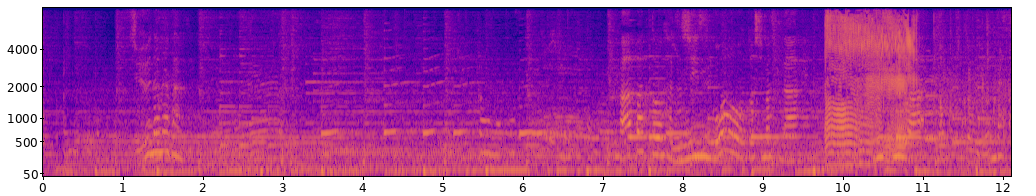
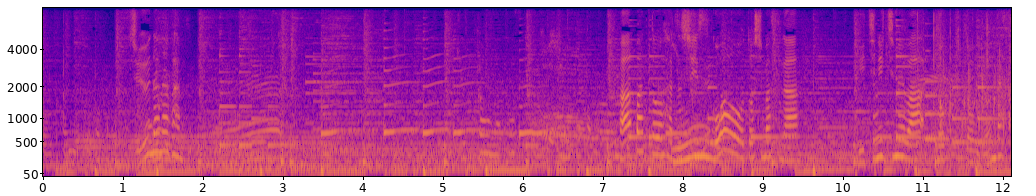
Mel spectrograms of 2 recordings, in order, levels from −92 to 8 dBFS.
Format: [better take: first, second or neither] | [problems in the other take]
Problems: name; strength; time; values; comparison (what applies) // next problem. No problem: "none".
second | background sound (Fart); 3 dB above the speech // room echo; dies away in 2 s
